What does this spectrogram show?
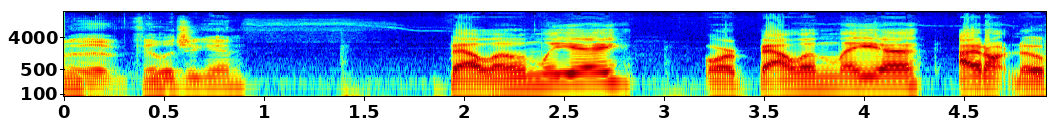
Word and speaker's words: Ballonlea: Bellonlier, or Ballonlea. I don't know for sure how it's pronounced. It's Ballonlea.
